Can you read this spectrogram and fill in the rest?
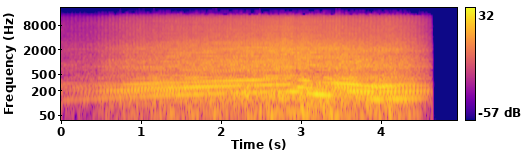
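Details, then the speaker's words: Datsun petrol engine revving under acceleration with a raspy, blatty exhaust note that turns harsh under load, from an exhaust leak not yet located. "you can hear in the audio that it's still as an exhaust leak that's a matter of finding it filling it and being okay"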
